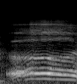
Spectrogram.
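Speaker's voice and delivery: high loud hammed-up grunt; mock grunt. Mocking sex noise.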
